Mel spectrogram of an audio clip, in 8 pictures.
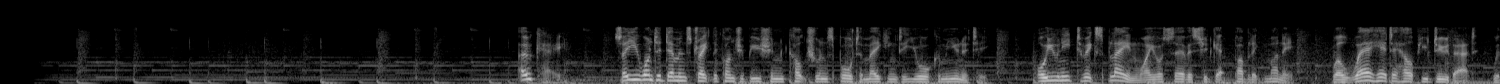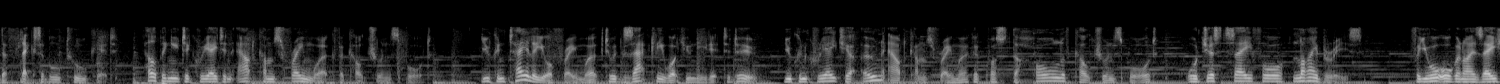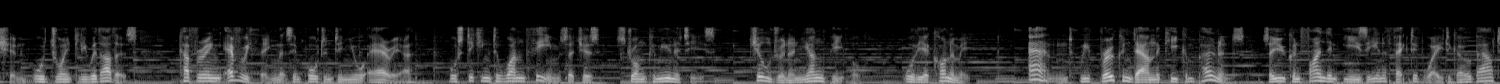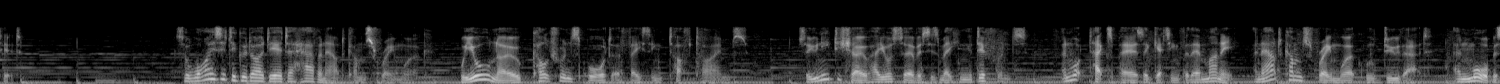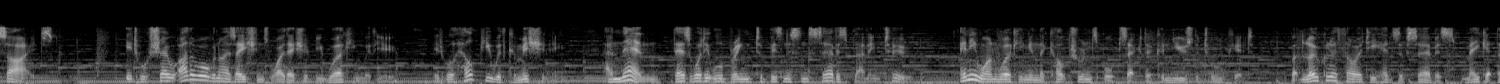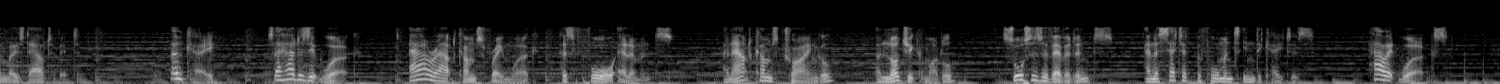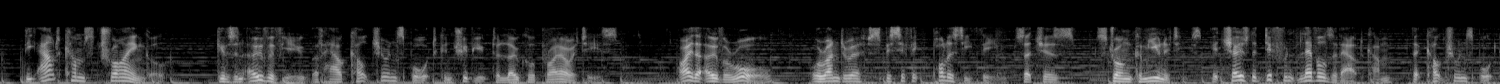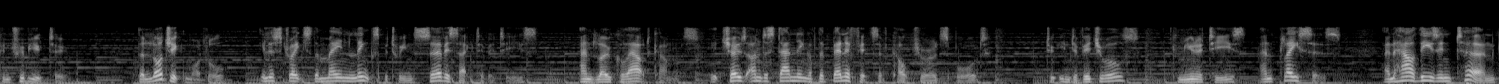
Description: Rounded, warm, confident, smooth, informed, distinctive and slightly RP.
britisch
Sprechprobe: Industrie (Muttersprache):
